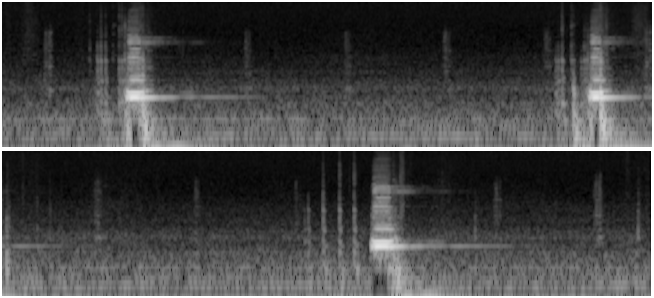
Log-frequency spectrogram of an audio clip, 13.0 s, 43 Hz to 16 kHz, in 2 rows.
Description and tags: Clip featuring a Mercedes-Benz 190E-16V horn being applied in 3 short bursts. Recorded with a Rode NT1a in the passenger seat, where a listener's head would be.
vehicle, benz, dyno, horn, vroom, mercedes, engine, dynamometer, car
